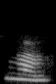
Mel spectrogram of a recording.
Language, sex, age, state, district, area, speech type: Sanskrit, female, 45-60, Kerala, Thrissur, urban, conversation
